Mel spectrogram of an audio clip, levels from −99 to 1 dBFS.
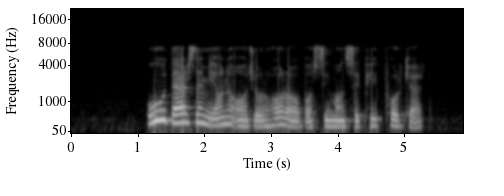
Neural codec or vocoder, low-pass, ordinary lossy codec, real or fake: none; 7.2 kHz; Opus, 24 kbps; real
